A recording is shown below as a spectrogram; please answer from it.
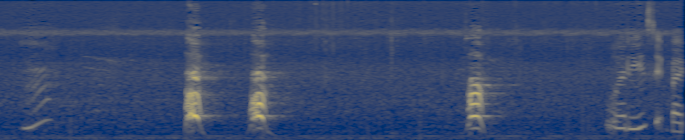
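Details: Dogs fence racing: a short rising whine, then three loud sharp barks spaced under a second to two seconds apart, ending in a cluster of higher yelps and whines, with a faint steady high hum.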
